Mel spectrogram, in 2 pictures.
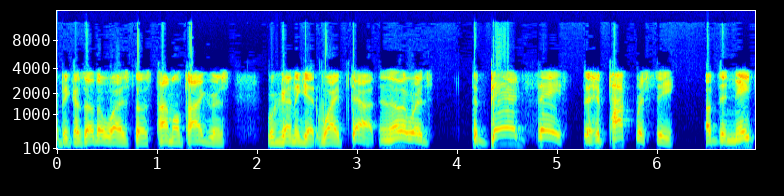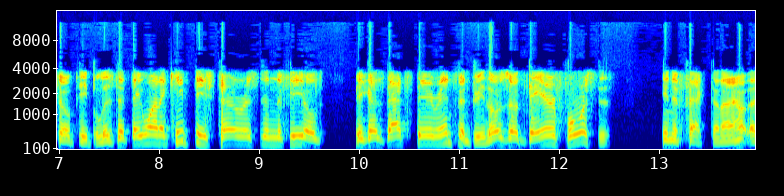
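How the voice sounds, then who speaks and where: A man hosting a radio show, giving opinionated political commentary with emphatic, deliberate, halting phrasing and a mocking edge. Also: medium pitch, no echo. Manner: emphatic, rhetorical questions, mocking when quoting. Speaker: radio host. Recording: narrowband, muffled radio broadcast sound.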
